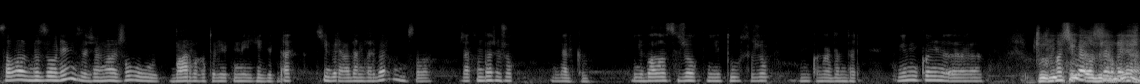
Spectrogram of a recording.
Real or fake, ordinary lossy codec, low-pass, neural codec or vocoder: fake; none; 7.2 kHz; codec, 16 kHz, 2 kbps, FreqCodec, smaller model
